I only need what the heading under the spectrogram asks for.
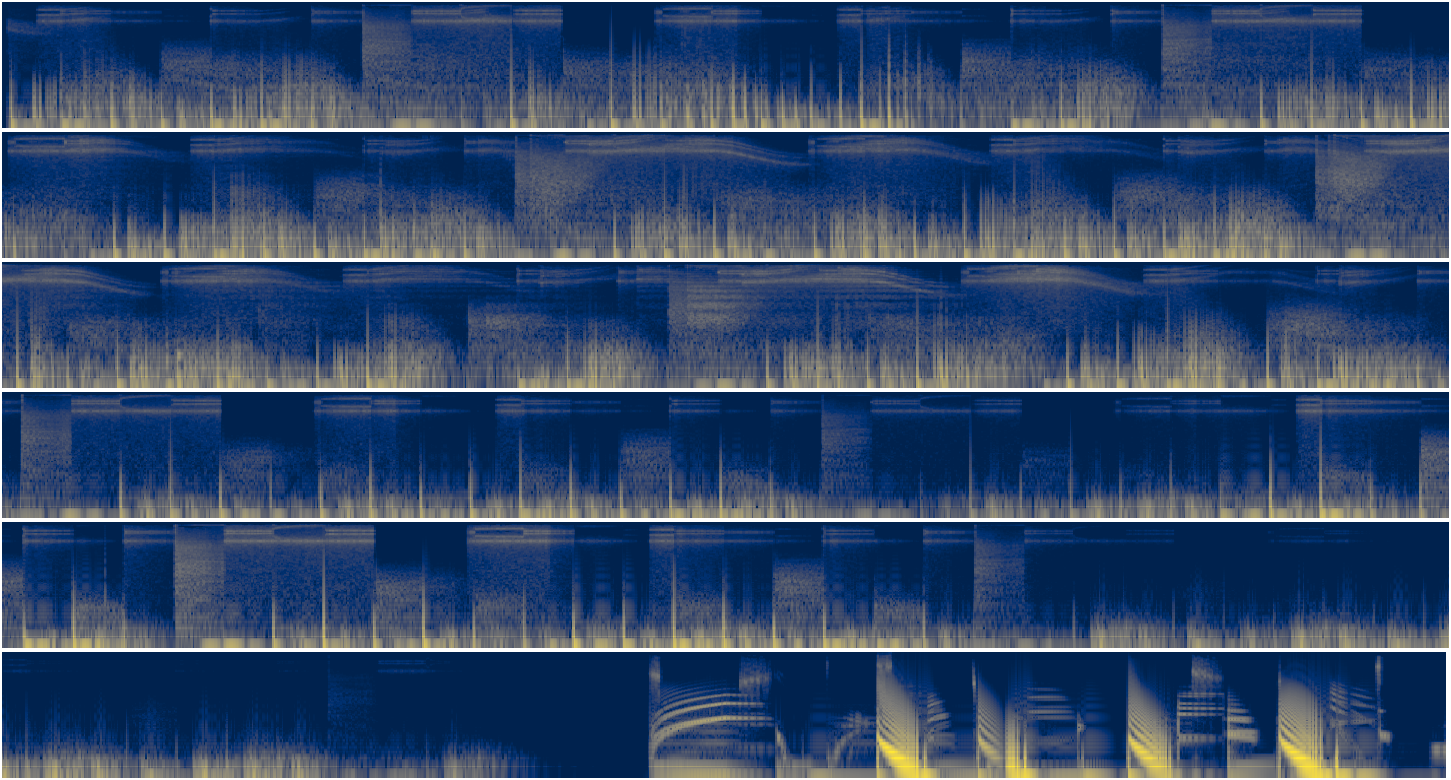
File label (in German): fiese beat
